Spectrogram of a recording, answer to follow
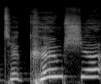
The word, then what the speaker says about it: Tecumseh: The Tecumseh, I believe that's how you pronounce it, Tecumseh Comet, that was seen over the heavens during the same time frame.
